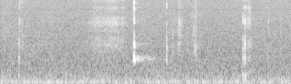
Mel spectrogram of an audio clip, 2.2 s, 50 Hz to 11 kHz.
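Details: 6-week-old baby girl, unclothed, with hiccups: one sharp, brief hiccup click against quiet room noise, then a softer second catch shortly after; infant hiccups.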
